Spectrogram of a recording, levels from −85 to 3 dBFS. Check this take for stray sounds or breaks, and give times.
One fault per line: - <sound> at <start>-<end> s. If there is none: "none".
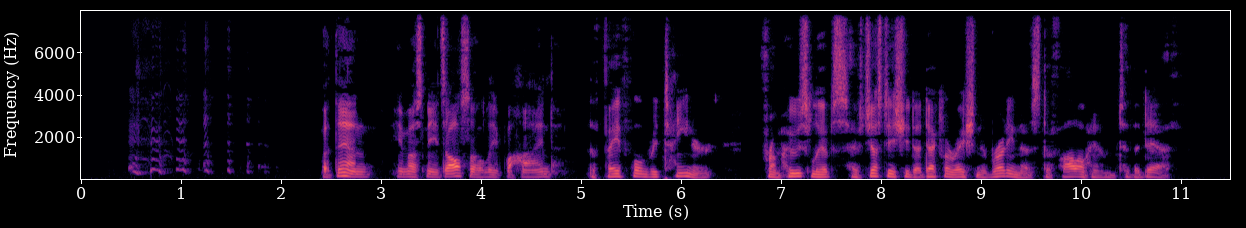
- laugh at 0.5-2.0 s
